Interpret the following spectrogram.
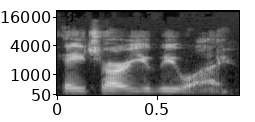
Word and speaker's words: Hruby: The silent H throws a lot of people off. I grew up and I would always have to say it's Ruby Hruby, and I would have to just spell it out for people.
